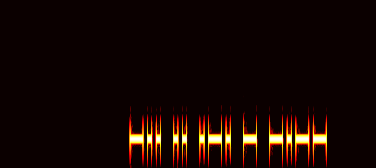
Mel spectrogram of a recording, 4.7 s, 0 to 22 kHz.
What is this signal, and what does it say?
Morse code, heard as a keyed tone, about 22 wpm, 700 Hz. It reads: DIRTY
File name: 5 Letter Words - First 3 Letters Given - 22wpm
